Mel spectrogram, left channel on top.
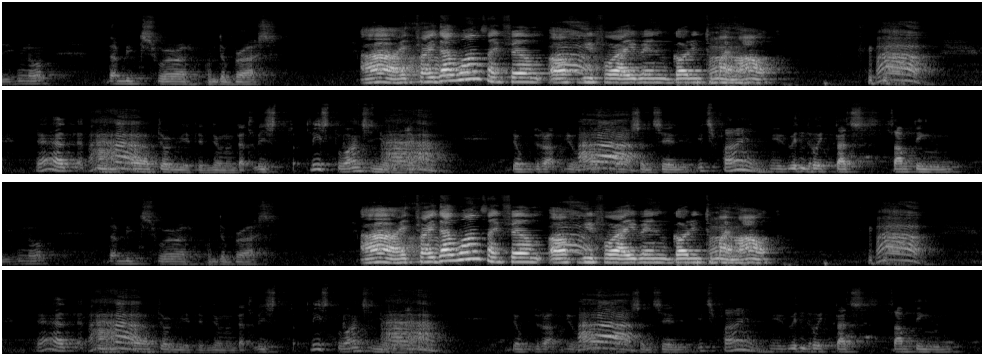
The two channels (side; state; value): both; normal; correlation 0.97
